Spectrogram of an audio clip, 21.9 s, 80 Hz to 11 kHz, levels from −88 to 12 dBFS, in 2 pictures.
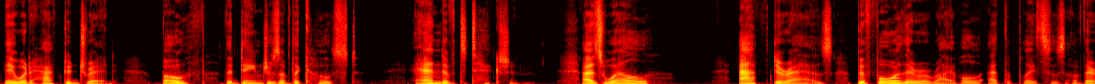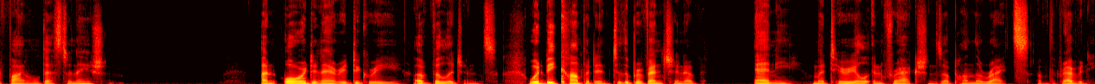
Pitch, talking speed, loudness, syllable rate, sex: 110 Hz, 135 wpm, -25 LUFS, 4.9 syllables/s, male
